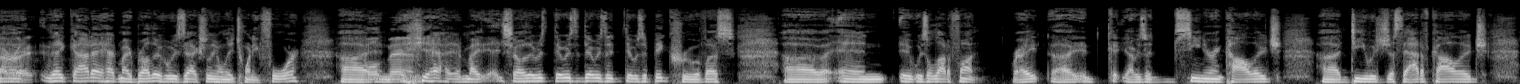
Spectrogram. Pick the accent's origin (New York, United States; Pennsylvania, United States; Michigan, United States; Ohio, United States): New York, United States; New York City; we grew up in the business. We grew up in Broad Channel and Rockaway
